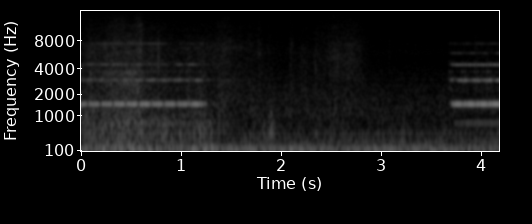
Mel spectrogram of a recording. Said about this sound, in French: Alors il y a un réveil qui sonne, ce n'est pas moi.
